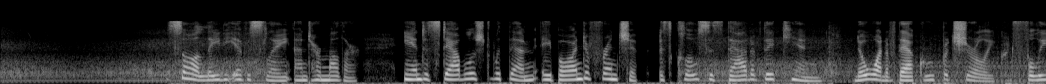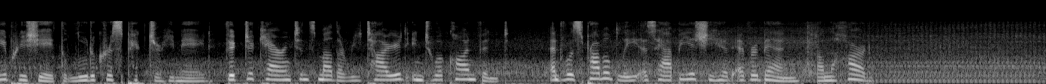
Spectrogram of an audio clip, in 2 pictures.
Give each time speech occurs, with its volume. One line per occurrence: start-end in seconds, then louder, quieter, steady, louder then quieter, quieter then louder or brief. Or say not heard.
1.6-19.2 steady.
